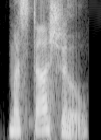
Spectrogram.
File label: "mustachio", Indian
